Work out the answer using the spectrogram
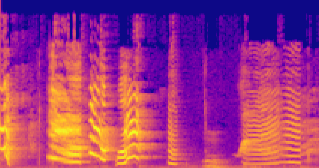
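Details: Pet Indian ringneck parakeet talking indoors: a fast run of shrill, squeaky voice-like syllables with sweeping, wavering pitch, broken by short pauses, in a small quiet room.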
